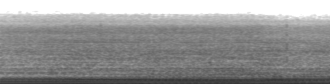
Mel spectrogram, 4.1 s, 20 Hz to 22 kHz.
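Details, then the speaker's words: Saturn Aura 3.6L V6 after an oil-pan-off repair for rod knock, running on a roughly half-dead battery: smooth, even low idle with a steady hum. The knock it had before is gone and the engine runs healthy. "i don't hear a knock this time it's actually running rather well especially considering that the battery is about half dead"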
